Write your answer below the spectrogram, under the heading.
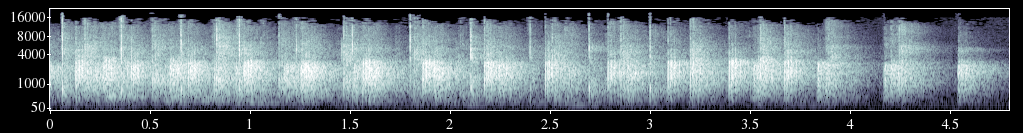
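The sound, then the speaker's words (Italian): Audience applauding in a hall, many hands clapping in a dense, steady patter that stays loud for the whole stretch, with only slight swells and dips and no talk over it. “Spero che puoi sentire l'applausi, c'è stata una sala che ti ha applaudito tantissimo”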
